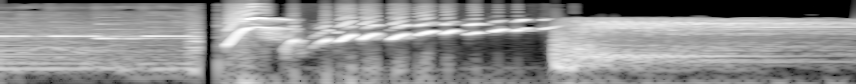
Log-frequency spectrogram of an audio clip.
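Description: Background music cuts off about a second in and is replaced by a cartoon boing sound effect: a quick run of about a dozen rising springy glides, followed by a long held, ringing sound that slowly fades.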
